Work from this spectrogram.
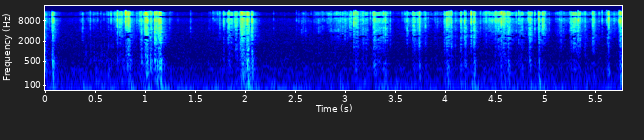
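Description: A dry, hand-sized natural loofah pad of fibrous plant material is held in both hands and scratched with fingernails. Rough, bright, papery scratching comes in quick irregular bursts, some louder and longer, with a crackly tearing texture and almost no low end. Each stroke stops dead with no ring.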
